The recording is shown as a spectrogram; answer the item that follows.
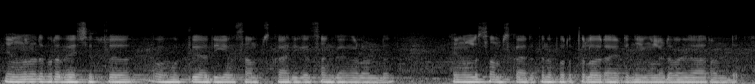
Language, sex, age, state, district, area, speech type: Malayalam, male, 18-30, Kerala, Idukki, rural, spontaneous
